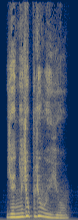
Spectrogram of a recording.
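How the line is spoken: Sharp cry. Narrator (Russian): вскрикнул он

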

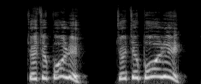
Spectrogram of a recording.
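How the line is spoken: Breathless shout. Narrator (Russian): закричал он, запыхавшись

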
